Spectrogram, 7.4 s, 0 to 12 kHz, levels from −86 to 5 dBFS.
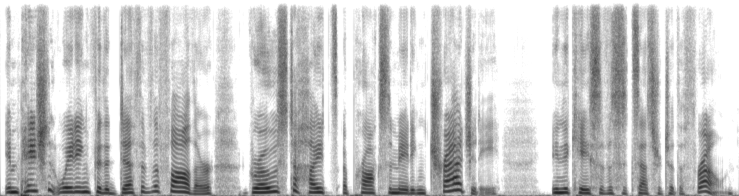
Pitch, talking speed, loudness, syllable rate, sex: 235 Hz, 180 wpm, -17 LUFS, 5.5 syllables/s, female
